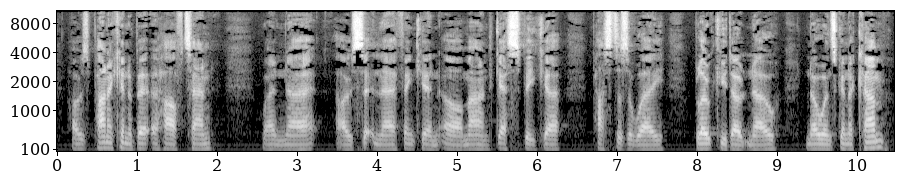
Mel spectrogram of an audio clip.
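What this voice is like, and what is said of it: Welsh Rhondda accent. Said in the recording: “You can tell that I've got a really good Rhondda accent.”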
